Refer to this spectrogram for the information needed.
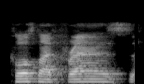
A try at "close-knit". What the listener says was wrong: Close knit friends, not night. It's close knit. Even though you got that K, it's knit, right? It's more like knife. This word, yeah, right. So you all use this, this word, but you won't say knife. The K is silent. Same goes for close knit.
